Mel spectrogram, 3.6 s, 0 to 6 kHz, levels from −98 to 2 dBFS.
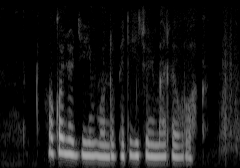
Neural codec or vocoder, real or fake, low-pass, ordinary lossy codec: none; real; 5.4 kHz; MP3, 48 kbps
